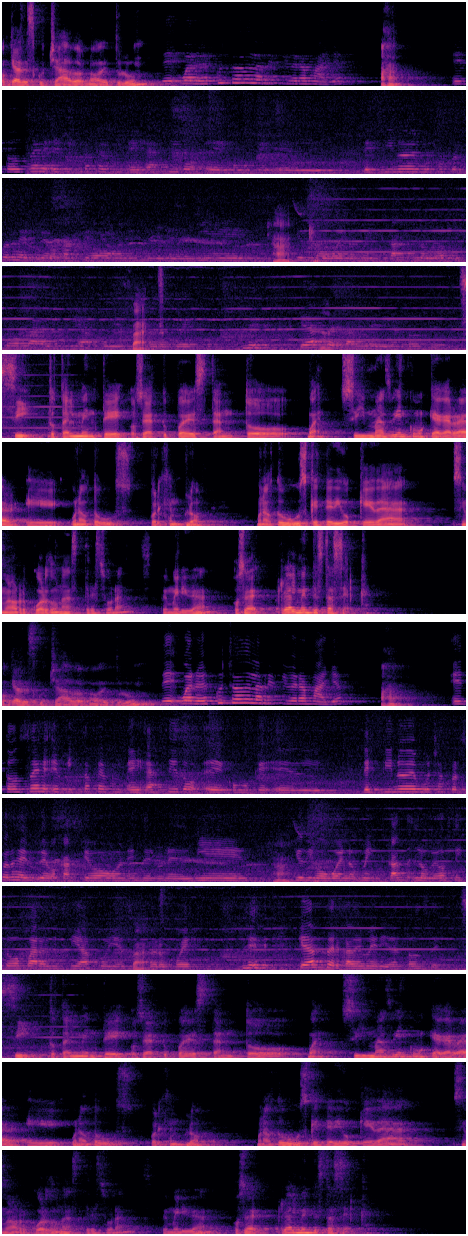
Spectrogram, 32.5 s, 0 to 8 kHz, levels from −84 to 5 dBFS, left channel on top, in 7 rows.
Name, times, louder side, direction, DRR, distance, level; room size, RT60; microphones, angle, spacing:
voice 1, 0.0-1.5 3.8-4.0 12.0-12.2 15.2-15.4 18.5-25.2 25.8-27.3 27.7-29.2 29.5-31.5, left 5 dB, 65° left, 13 dB, 0.4 m, -30 dB
voice 2, 1.6-3.4 4.5-8.0 8.2-11.8 12.2-15.9 16.3-18.3, right 5 dB, 60° right, 11 dB, 0.5 m, -42 dB
sound 1, 4.9-19.1, equal, ahead, 0.5 m, -52 dB
Bowed string instrument, 12.3-19.5, left 5 dB, 40° left, 1.0 m, -53 dB
6.9 x 4.3 x 5.5 m, 1.1 s
head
